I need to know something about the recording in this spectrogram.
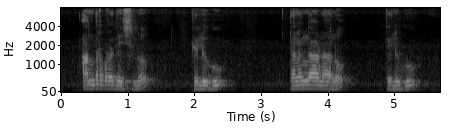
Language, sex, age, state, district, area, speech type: Telugu, male, 45-60, Andhra Pradesh, Krishna, rural, spontaneous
